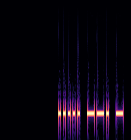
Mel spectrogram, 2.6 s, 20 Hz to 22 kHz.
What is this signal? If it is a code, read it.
Morse code, heard as a keyed tone, about 25 wpm, 700 Hz. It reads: 5GT
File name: Three Letter-Number Combinations - 25wpm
